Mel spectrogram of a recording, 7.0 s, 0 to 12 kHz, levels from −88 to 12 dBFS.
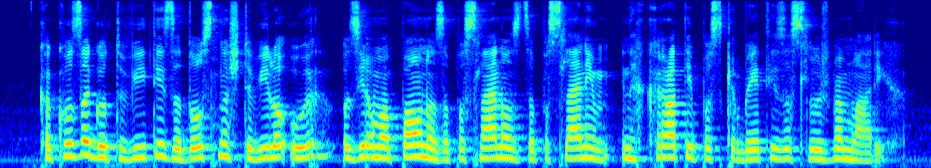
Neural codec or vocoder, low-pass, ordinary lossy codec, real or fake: none; none; none; real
